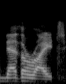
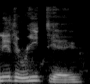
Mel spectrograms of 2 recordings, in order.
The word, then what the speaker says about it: netherite: They mispronounced netherite in Minecraft.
